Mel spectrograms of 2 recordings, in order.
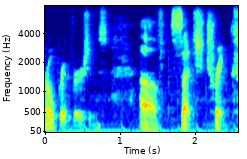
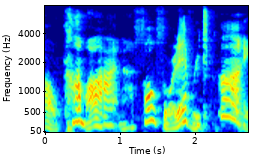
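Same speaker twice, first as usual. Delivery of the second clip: bad put-on voice, very high, swooping, slow and swinging; 10 semitones higher, 7 dB louder than usual. Retelling a cartoon prank-call gag where the bartender gets fooled, in a terrible Moe impression. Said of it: "That's a terrible Moe impression".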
